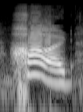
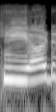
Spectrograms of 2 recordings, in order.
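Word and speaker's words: heard: इसे हम पढ़ेंगे morning H ई ही हर्ड इसे यर्ड नहीं पढ़ेंगे इसे क्या पढ़ेंगे हर्ड एच ई ए आर डी इसकी प्रोनंसिएशन है हर्ड आप इसकी स्पेलिंग जरूर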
